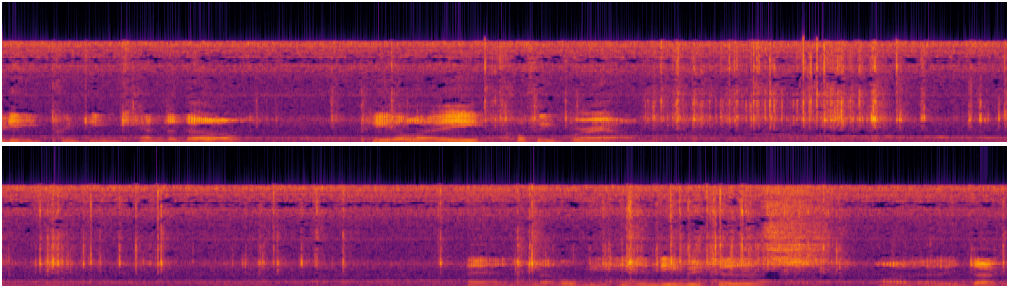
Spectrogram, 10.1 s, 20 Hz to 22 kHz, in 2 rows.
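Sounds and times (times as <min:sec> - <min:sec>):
plastic bag crinkling: 0:01.6 - 0:10.0.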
